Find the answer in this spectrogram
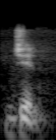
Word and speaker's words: Gilles: The name is Gilles, but in Maltese everyone would call me Gilles. Not like Jill with the English pronunciation, but more abrupt.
